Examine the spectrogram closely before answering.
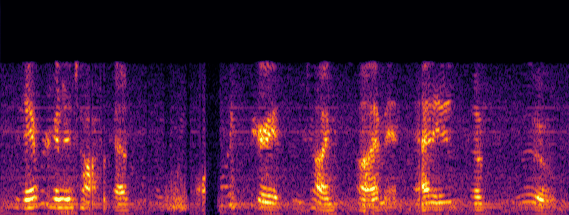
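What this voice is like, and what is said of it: Slightly congested voice from a cold. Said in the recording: “I have a little bit of a cold today, so if you hear that in my voice”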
